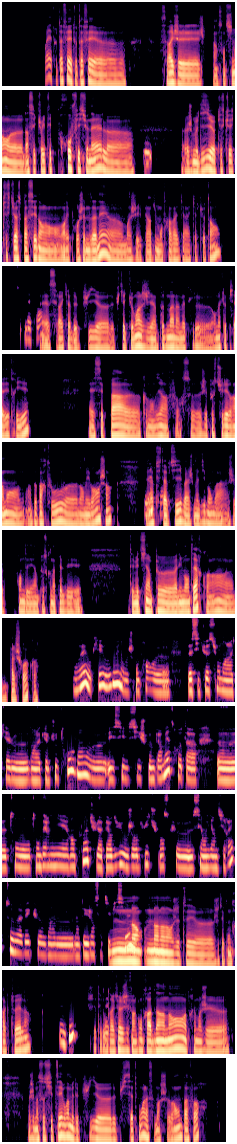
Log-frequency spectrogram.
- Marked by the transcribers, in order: stressed: "professionnelle"; other background noise
- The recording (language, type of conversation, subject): French, advice, Comment puis-je vivre avec ce sentiment d’insécurité face à l’inconnu ?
